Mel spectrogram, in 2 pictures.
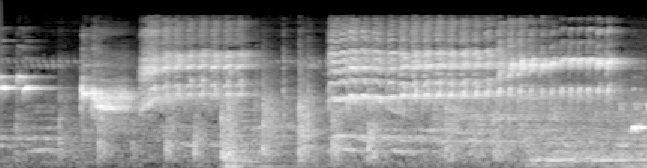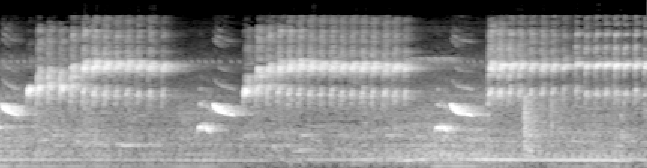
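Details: White-rumped shama harsh 'kasar' song for stimulating other birds: long high buzzy trills and sweeping notes, with short rising whistles repeated every two seconds, over a constant low drone.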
